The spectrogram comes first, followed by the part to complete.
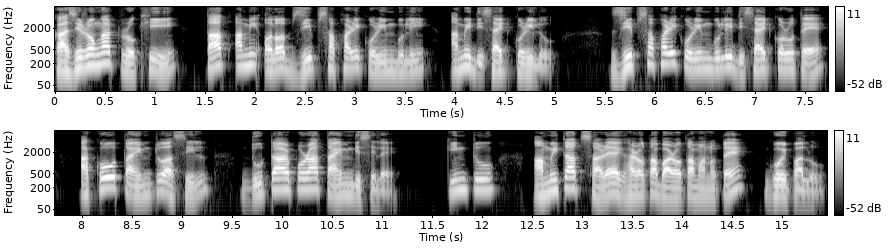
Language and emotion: Assamese, neutral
